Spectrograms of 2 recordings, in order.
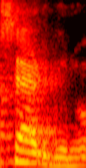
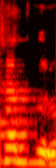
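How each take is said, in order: First: It is said as 'sad' followed by 'Guru'. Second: It is said as one single name. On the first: A teacher who is unhappy. The speaker calls it wrong. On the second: A title for a realized teacher. The speaker calls it right.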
